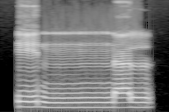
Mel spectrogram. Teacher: হরকতওয়ালা হামজাটি তাসদীদওয়ালা নুনের সাথে 3 সেকেন্ড পরিমাণ গুন্নাহ করে ধরে রেখে পড়ব। ইন নুন লাম জবর নাল।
